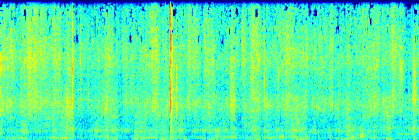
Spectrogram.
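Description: Hand milking of a Gir cow: milk squirting from the teat in repeated hand strokes, heard as irregular short hissing clicks, with low sounds from the cow underneath.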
